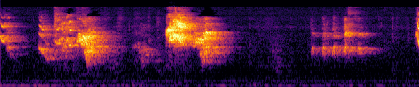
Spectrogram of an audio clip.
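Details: Budgerigar chatter meant to stimulate breeding: a run of scratchy, warbling squawks and buzzy notes, some rising and falling, with brief pauses and a faint hum beneath.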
